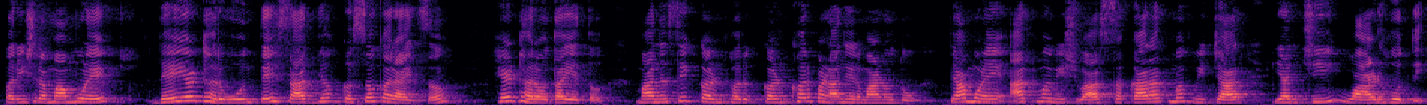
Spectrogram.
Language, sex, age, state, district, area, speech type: Marathi, female, 45-60, Maharashtra, Sangli, rural, spontaneous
